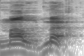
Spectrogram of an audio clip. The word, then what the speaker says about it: Malmö: In Malmö. That's how it's pronounced. Malmö, okay? That yeah, Malmö. Malmö is how it's spelled, the OE, but yeah, what?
